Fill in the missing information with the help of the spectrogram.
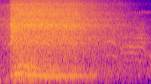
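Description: A single deep, breathy inhalation, a loud airy rush that starts abruptly and slowly fades over about a second and a half, with a faint voiced undertone, as listeners are told to breathe in deeply at the end of a guided relaxation.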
